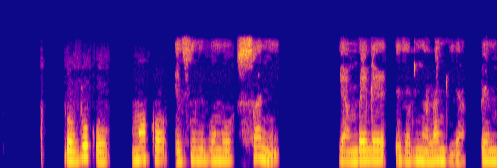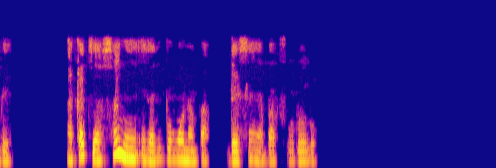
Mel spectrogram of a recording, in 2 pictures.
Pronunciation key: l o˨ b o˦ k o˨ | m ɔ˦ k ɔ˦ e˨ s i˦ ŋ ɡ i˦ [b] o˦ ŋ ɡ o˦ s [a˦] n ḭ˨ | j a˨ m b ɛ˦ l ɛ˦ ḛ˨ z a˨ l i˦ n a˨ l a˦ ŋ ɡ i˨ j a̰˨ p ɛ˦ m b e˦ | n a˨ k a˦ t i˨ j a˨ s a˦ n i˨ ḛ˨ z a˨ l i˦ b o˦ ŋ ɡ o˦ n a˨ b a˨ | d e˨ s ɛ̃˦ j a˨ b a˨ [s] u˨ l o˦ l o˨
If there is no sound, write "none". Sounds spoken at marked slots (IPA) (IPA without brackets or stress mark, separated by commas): b, a˦, f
